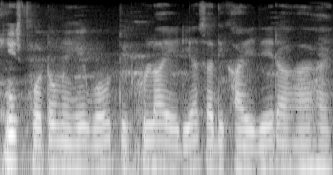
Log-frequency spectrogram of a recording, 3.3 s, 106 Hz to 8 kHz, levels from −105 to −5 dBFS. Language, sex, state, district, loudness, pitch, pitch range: Hindi, male, Haryana, Rohtak, -20 LUFS, 115 Hz, 115-120 Hz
